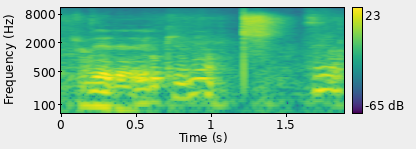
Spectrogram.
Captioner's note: snap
